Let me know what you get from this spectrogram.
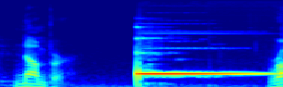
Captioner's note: bell dings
